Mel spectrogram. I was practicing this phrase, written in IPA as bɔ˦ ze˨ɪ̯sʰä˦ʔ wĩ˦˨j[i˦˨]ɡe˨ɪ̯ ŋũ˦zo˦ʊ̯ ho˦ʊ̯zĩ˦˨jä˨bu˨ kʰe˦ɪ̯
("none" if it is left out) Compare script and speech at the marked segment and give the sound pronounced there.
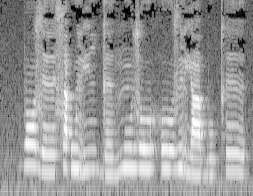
i˦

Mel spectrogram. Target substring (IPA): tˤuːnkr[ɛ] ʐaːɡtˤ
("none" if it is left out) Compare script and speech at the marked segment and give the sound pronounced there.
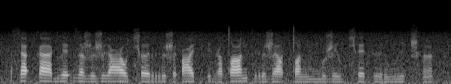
ɛ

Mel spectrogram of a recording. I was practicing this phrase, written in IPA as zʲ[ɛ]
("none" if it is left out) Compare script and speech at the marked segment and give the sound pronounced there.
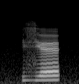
ɛ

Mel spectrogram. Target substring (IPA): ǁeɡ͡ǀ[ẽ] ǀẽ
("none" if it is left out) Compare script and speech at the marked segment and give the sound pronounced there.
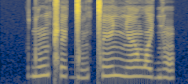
ẽ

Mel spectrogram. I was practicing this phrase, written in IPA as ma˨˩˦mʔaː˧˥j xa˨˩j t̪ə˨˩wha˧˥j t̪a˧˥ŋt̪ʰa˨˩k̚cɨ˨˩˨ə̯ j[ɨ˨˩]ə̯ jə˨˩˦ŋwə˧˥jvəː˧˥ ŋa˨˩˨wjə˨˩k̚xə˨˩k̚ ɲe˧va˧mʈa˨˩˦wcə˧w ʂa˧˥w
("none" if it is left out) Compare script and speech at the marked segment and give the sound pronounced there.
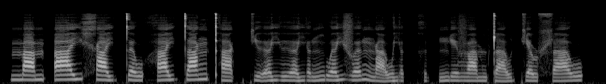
ɨ˨˩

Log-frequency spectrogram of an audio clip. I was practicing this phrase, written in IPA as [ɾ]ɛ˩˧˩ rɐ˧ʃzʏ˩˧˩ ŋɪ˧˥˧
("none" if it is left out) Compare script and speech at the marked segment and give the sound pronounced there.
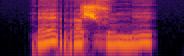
ɾ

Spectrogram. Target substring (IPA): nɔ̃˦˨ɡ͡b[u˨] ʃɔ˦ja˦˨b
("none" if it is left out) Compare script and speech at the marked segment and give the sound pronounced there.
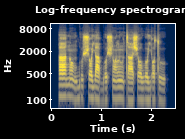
u˧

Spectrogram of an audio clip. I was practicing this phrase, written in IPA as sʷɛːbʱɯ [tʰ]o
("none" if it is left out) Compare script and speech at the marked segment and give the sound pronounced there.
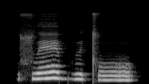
tʰ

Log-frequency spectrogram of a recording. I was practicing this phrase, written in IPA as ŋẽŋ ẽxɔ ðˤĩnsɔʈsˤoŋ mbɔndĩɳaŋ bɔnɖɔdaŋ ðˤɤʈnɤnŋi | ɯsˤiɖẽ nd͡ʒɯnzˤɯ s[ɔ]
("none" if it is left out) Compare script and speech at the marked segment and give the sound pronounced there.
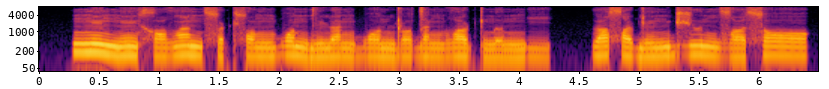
ɔ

